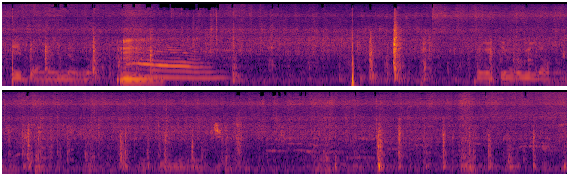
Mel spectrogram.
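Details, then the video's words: Goats on a farm, playing and eating: a couple of nasal, wavering bleats early on and another a few seconds later, over steady crackling and crunching from feeding, with scattered sharp clicks. "FUNNY GOAT SOUNDS PLAYING AND WHILE EATING ON THE FARM || LOTS OF GOAT SOUNDS"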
